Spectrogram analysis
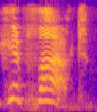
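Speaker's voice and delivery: scornful dismissal; dismissive. Real, not acted. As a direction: spit it out dismissively.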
